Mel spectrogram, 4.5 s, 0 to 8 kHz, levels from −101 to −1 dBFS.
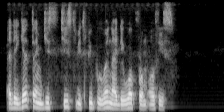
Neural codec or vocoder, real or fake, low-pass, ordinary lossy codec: none; real; 7.2 kHz; none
